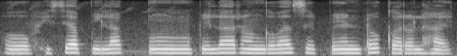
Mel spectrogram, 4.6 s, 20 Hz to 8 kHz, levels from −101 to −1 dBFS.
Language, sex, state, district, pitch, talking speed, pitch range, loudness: Magahi, female, Jharkhand, Palamu, 200 Hz, 130 wpm, 195-210 Hz, -16 LUFS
